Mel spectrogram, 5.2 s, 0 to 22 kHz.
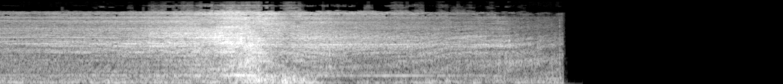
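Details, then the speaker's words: PD Racing Minitron 1/16 RC car with replacement motor, driving past: buzzy, raspy whine; diffs checked fine, owner suspects spur and pinion damaged when the original motor locked up. "drivetrain is very noisy as you can probably hear um I have checked it all over so all the diffs are fine it must be the spare and pinion where that motor locked up"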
